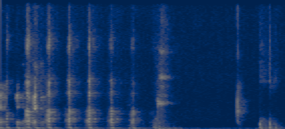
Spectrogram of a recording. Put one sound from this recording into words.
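A woman laughs heartily over an online call.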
